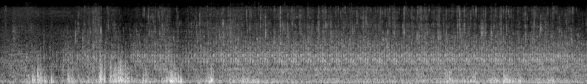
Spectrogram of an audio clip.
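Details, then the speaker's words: Boat engine cold start: self-primes without the bulb, catches quickly and settles into a steady, even idle with low rumble and water slap; runs cleanly. "so what it does the engine self primes just wait a few seconds there we go just starts like"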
